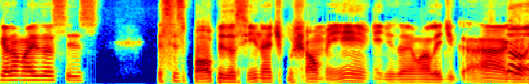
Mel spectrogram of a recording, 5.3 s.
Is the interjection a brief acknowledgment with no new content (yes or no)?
no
